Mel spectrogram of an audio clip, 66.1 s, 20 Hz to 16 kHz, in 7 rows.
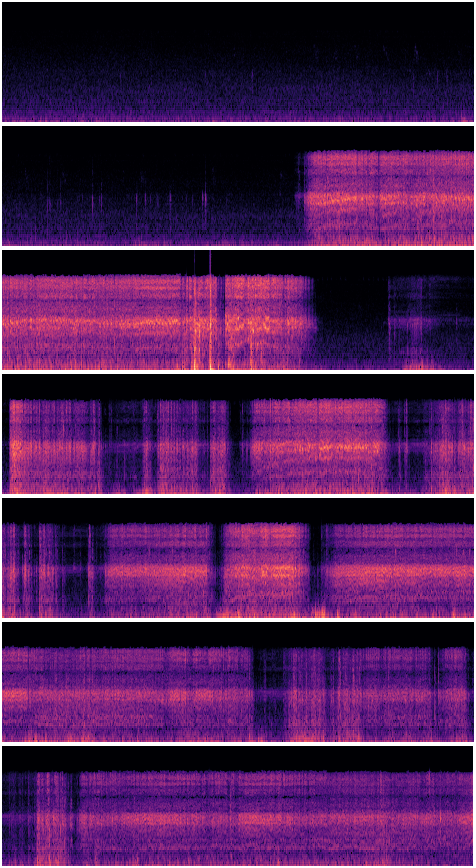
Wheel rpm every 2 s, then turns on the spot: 0, 0, 0, 0, 0, 0, 0, 120, 140, 160, 150, 110, 0, 20, 20, 30, 110, 80, 20, 40, 80, 70, 60, 60, 60, 30, 20, 10, 20, 60, 60, 60, 80.
26-28 30-32 34-38 52-54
